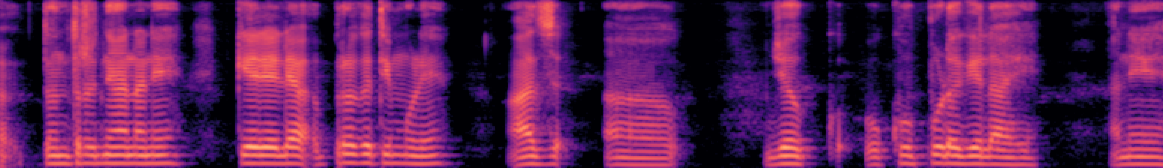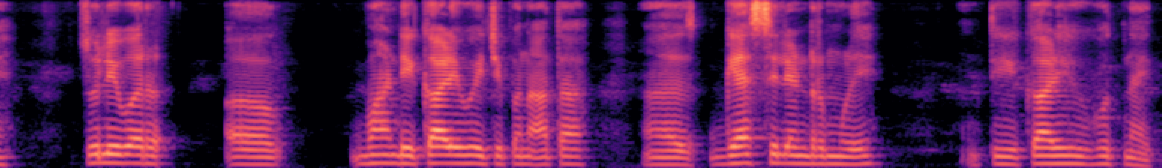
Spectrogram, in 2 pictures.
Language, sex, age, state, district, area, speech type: Marathi, male, 18-30, Maharashtra, Osmanabad, rural, spontaneous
